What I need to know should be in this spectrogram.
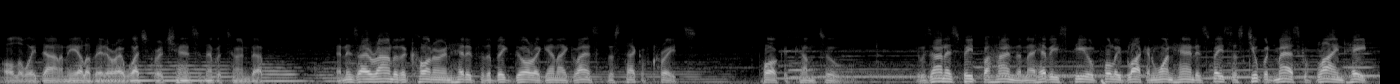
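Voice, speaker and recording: An actor playing a wry, terse, hard-boiled private detective who also narrates in the first person, in 1940s radio style. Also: male voice, lowish voice, fast, loud music behind the voice, close to an everyday voice. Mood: narrating. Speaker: narrator and lead character. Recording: dull lo-fi old radio recording.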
